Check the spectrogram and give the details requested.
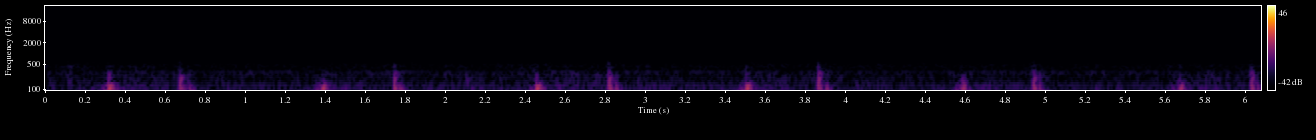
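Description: Deep, soft double thumps repeating slowly, about 50 to 55 beats a minute: a slow heartbeat.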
